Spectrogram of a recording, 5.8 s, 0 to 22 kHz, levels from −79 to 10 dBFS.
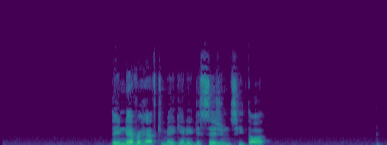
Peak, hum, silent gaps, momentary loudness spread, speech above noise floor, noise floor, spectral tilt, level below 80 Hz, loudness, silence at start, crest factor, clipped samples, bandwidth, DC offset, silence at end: -10 dBFS; none; none; 11 LU; 40 dB; -68 dBFS; -4.5 dB/octave; -70 dBFS; -29 LUFS; 1.65 s; 22 dB; under 0.1%; 14.5 kHz; under 0.1%; 1.85 s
